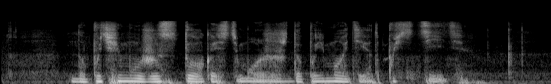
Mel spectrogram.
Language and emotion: Russian, angry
